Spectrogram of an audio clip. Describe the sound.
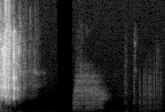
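Several dice rolled at once during a tabletop game, a quick loud clatter followed by a fainter rattle as they settle.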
